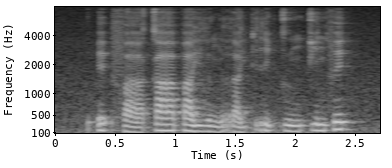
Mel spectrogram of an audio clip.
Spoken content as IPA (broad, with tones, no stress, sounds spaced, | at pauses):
ʔ e˥˩ ʔ f aː˩˦ k aː˦˥ p a˧ j l ɯ˩˦ ŋ r a˨˩ j p r i˥˩ ʔ k ɯː˧ ŋ k i˧ n f e˥˩ k̚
